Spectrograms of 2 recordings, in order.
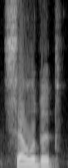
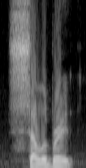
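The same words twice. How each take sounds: First: "Celibate" with a reduced final syllable; "Celibate", short last vowel, offered for comparison; pronunciation contrast. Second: "Celebrate" with a full "brate" ending; "Celebrate", clear R and long final vowel; pronunciation contrast. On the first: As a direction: say "Celibate" ending in an unstressed "bit", as a question. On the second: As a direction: say "Celebrate" with a long A in the last syllable, rising. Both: Shown as a demonstration.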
